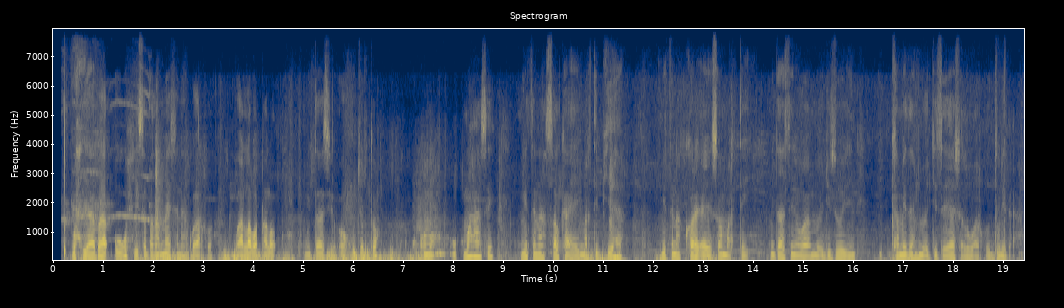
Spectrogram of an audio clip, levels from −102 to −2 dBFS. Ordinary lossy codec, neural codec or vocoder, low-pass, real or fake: none; none; none; real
